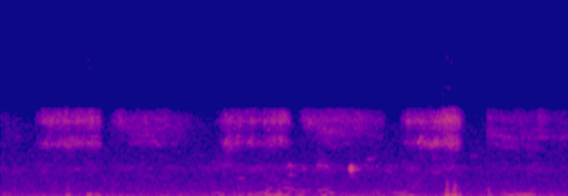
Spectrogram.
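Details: Snoring bulldog, each breath a raspy, whistling wheeze lasting around a second, repeating at an uneven slow pace with soft guttural rumbles underneath.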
